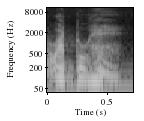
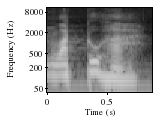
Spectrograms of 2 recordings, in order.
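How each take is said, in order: First: The word ends with an 'e' vowel. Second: The word ends with an 'a' vowel. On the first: This reflects a regional dialect. "ada yang mengucapkan wadduha dengan mengucapkan wadduhe" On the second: This is the standard reading. "untuk mengucapkan wadduha"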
